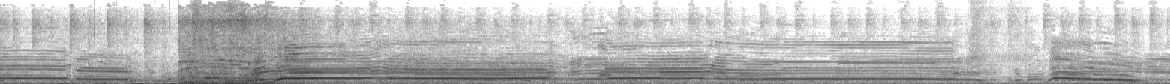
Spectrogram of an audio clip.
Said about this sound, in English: So they're all yelling Raiders at Patrick Mahomes as him and Brittany leave the restaurant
